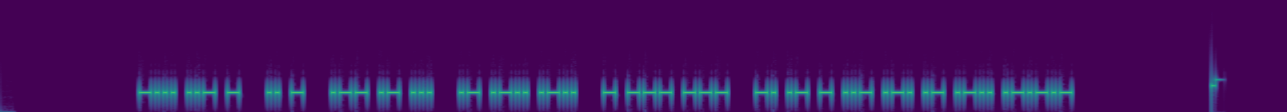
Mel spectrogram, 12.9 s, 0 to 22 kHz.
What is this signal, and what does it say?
Morse code, heard as a keyed tone, about 30 wpm, 700 Hz. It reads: BUT IT WAS ALL TOO NATURAL.
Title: Sentences from Top 1000 Words - Review Part 4 - 30wpm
